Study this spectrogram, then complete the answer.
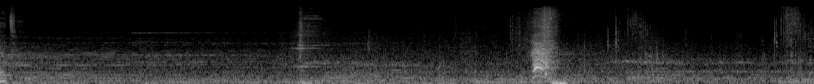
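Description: Footsteps crunch on snow and stone.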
